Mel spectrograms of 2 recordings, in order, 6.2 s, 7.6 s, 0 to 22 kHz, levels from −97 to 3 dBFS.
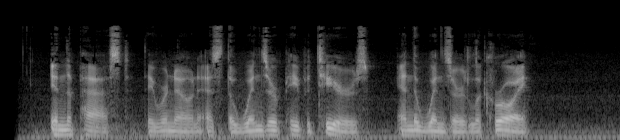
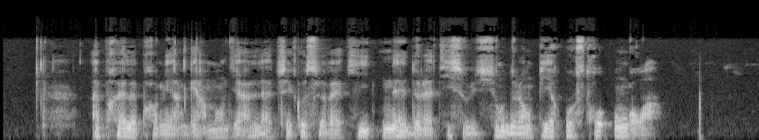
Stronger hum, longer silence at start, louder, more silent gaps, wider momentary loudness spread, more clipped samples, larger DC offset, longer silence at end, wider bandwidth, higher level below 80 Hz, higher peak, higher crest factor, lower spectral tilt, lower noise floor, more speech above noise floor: neither; about the same, 0.3 s vs 0.35 s; second, -32 LUFS vs -18 LUFS; neither; second, 6 LU vs 14 LU; neither; neither; second, 0 s vs 1 s; first, 11.5 kHz vs 8.8 kHz; second, -50 dBFS vs -40 dBFS; second, -12 dBFS vs -2 dBFS; about the same, 20 dB vs 18 dB; about the same, -5 dB/octave vs -4 dB/octave; about the same, -51 dBFS vs -53 dBFS; second, 20 dB vs 35 dB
